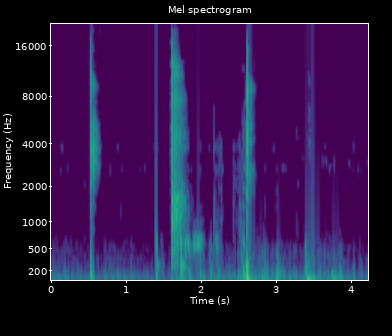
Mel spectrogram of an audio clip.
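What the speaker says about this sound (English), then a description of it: "we didn't clap sync" A few sharp single hand claps for syncing recordings in a quiet room, close and fairly soft, spaced apart, with faint handling noises and no talking.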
